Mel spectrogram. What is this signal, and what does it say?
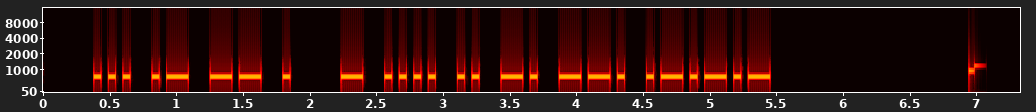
Morse code, heard as a keyed tone, about 22 wpm, 700 Hz. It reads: SAME THING.
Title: Sentences from Top 1100 Words 22wpm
